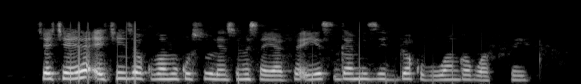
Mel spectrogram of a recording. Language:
Ganda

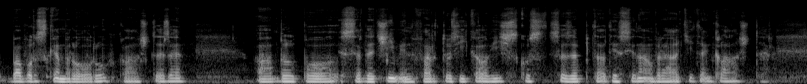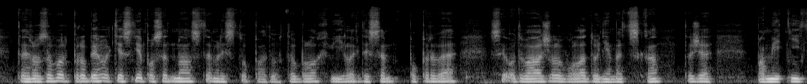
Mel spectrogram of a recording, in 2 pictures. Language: Czech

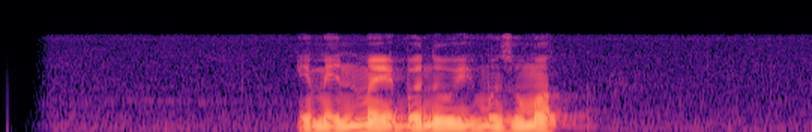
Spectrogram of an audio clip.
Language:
Sinhala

